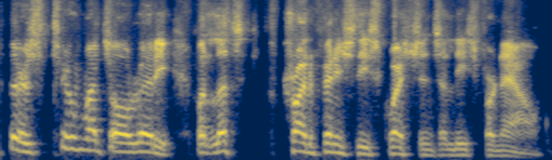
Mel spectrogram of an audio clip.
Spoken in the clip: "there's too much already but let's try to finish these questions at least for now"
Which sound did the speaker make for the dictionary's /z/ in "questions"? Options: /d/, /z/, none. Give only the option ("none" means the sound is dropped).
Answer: /z/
